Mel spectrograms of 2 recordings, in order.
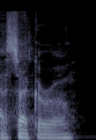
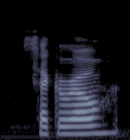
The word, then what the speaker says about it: Sekiro: So is there, because I've never played this game before, is it Sekiro? Is that how you say it? – Yeah, Sekiro. – Sekiro.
